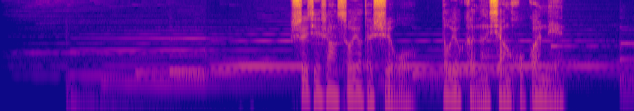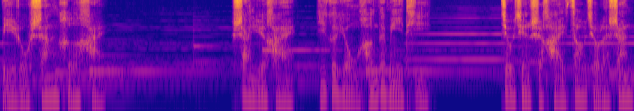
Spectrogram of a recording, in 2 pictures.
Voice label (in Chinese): 纪录片; 莽林斗士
